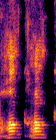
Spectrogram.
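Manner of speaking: quick clown honks; silly clown. Pretend. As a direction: honk like a clown. Clown honk mockery.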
